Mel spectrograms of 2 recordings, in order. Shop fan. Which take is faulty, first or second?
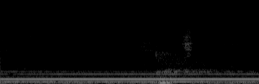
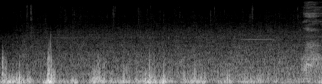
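first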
